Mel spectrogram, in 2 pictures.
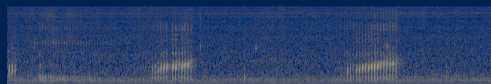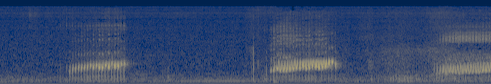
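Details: Miranda, a happy Siamese cat, purring: breathy, noisy pulses that swell and fade at irregular intervals of about two to three seconds, separated by quiet gaps, in a quiet indoor setting.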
